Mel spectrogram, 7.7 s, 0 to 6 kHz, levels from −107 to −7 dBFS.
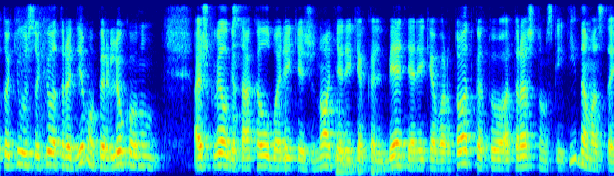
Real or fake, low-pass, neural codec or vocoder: real; 5.4 kHz; none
